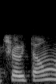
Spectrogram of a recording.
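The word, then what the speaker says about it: Kyauktan: Vous dites dans votre petit dictionnaire, vous parlez d'un endroit qui s'appelle, alors je sais pas si je prononce bien, Kiaoutan. – Chautang, oui.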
